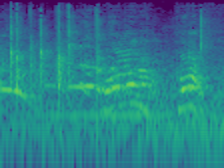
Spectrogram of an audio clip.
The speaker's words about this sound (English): That high speed drop, and now you can see from the little dot, there's the applause.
